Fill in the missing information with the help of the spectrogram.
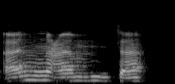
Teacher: An itu ada dengung di situ loh. Itu ada dengung. Tapi ya lebih ringan dengungnya.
